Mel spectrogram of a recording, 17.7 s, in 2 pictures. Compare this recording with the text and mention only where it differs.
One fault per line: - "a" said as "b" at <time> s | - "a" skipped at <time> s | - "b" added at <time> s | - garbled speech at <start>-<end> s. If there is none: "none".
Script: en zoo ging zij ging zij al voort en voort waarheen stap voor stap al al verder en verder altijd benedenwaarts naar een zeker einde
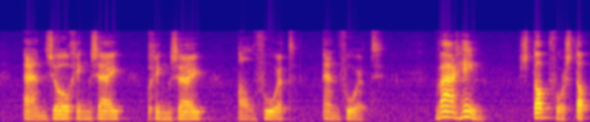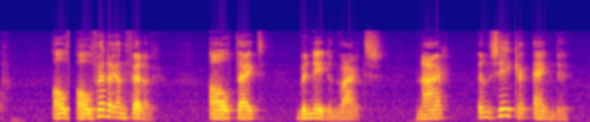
none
